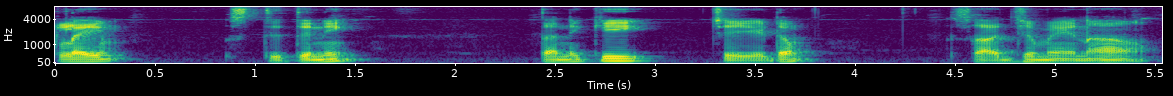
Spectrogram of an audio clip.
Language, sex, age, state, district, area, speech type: Telugu, male, 45-60, Andhra Pradesh, N T Rama Rao, urban, read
